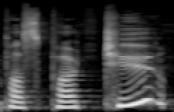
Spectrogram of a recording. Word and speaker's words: passepartout: I ordbøkene så står eh, uttalen passepartout, og det er jo vanligvis sånn vi har laget den norske formen av fransk eh, OU, som på fransk uttales O. Så vi sier jo tur-retur, f.eks. Fra da fransk, eh, selv om det heter da eh, retour. Så sier vi, men jeg sier faktisk pass på to. Det ligger nærmere den eh, franske uttalen.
